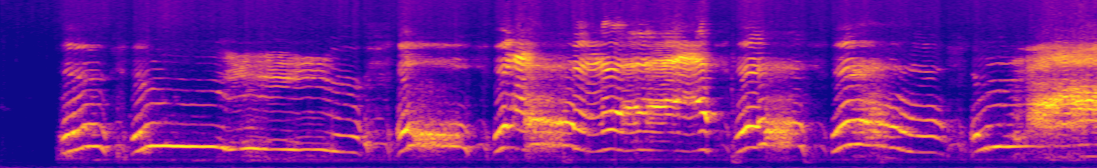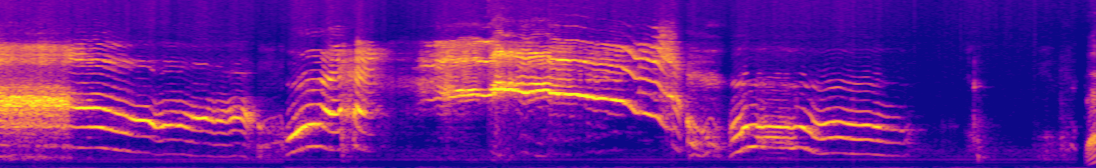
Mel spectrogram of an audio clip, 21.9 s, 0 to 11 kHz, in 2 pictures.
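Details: Normal, healthy toddler cry: repeated strong wailing bursts with short catch-breaths between, over a faint steady hum; from a 1967 recording of baby sounds.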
